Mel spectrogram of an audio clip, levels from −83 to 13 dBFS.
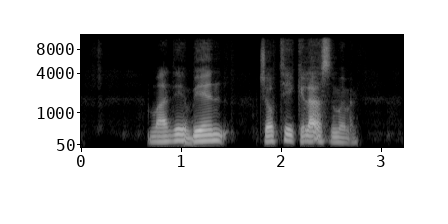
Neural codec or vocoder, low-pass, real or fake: codec, 16 kHz in and 24 kHz out, 0.4 kbps, LongCat-Audio-Codec, four codebook decoder; 10.8 kHz; fake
